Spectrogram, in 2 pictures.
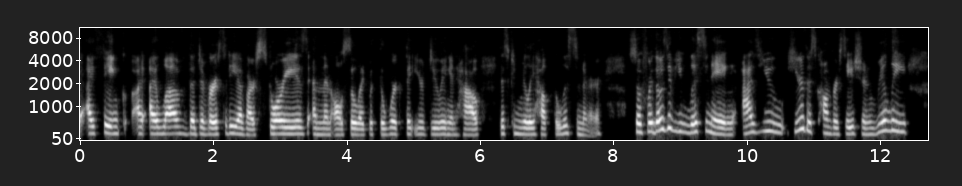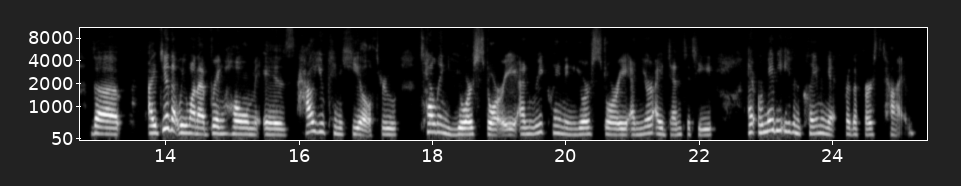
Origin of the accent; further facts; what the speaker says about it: East Coast, United States; And I um I love it because we're both from the East Coast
